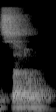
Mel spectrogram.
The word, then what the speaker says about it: subtle: Uh yes, uh we pronounce it subtle.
